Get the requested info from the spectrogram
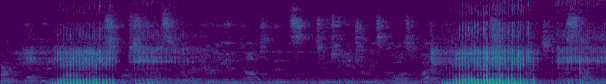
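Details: Sleeping bulldog snoring: two loud, rough, rasping inhalations about four seconds apart, each lasting nearly a second, with quieter breathing between.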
